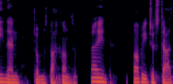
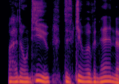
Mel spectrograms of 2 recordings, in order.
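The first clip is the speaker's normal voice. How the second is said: put-on camp voice; 4 semitones higher than usual. Retelling a scene, quoting Bobby talking to the pilot, Bobby's camp voice. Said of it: "like bit of a camp voice".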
